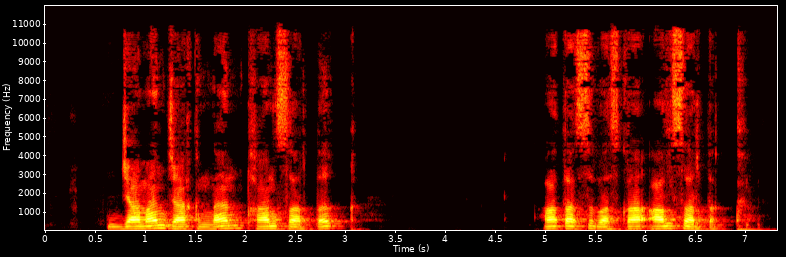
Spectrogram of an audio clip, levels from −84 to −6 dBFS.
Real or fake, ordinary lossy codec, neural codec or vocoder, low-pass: fake; MP3, 48 kbps; codec, 44.1 kHz, 7.8 kbps, DAC; 10.8 kHz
